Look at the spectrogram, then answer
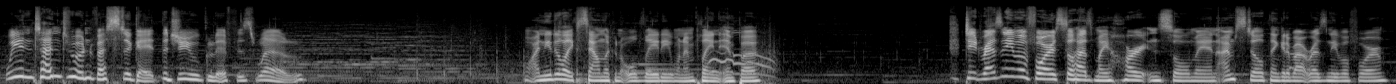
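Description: A woman's voice: lowish voice, expressive, brisk, a bit bright, faint music behind. A young woman casually chatting and giggling while streaming a video game, sometimes reading in-game dialogue aloud.

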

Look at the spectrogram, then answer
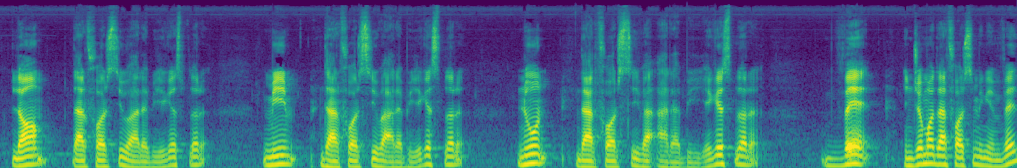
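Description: Male teacher, gravelly voice, patient step-by-step explainer. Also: medium pitch. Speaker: Quran reading teacher. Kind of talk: lesson.

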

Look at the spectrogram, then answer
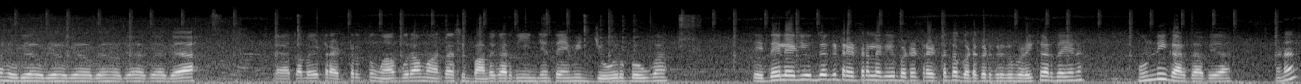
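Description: Speaking briskly in a mellow, higher voice with a steady tone, a young gaming creator bantres casually through his gameplay voice-over. He exclaims and repeats short phrases. Music runs underneath, and the recording quality is low.

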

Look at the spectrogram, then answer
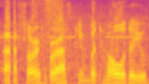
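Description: Bright-voiced non-native man chatting haltingly. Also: mid-range voice, slight background noise, poor audio. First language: not English. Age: late 20s. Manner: halting, repeats yes often. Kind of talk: casual voice chat while gaming.

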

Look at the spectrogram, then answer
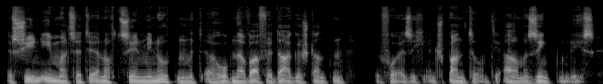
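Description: A man's voice: rumbling low, steady tone, fairly quick, fairly bright tone, no echo. A man reading a thriller audiobook in a tense, dramatic storytelling manner from a close studio microphone. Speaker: audiobook narrator. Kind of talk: scripted audiobook narration.

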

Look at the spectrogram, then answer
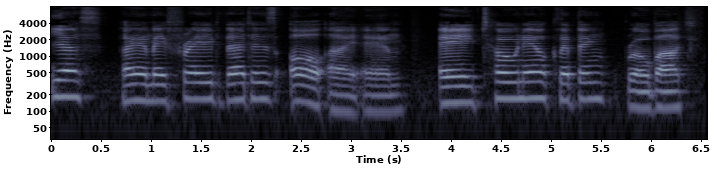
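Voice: mid-range voice, animated, slow, smooth, highs cut off. A voice actor playing a polite, lonely stowaway robot in a cartoon, talking in a stiff, formal robot voice. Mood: wistful. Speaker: robot character. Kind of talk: cartoon voice acting.

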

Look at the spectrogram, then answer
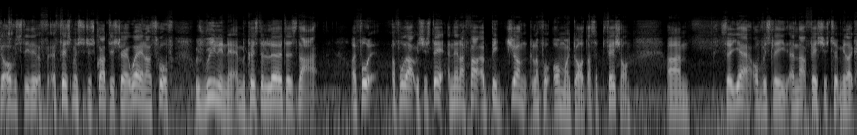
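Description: A young man vlogging his fishing trip outdoors beside a ditch, talking excitedly and rambling to a camera set on the bank. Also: medium pitch, quick pace, slight background noise. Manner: excitable, rambling, lots of fillers. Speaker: angling vlogger. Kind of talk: casual chat to camera.

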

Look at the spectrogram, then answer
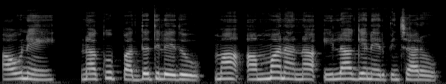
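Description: A woman's voice: fairly high pitch, flat delivery, a little slow, lightly acted. A woman voicing a domineering, possessive young man who taunts and threatens. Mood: menacing.

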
